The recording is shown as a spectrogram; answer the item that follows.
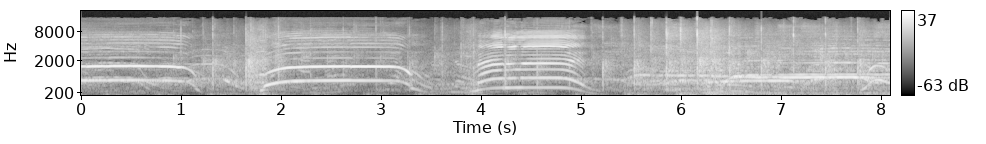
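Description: Spectators cheering with long, high-pitched held 'woo' calls: three loud ones, each swooping up, held about a second and falling away, then several quieter overlapping calls, over crowd noise.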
